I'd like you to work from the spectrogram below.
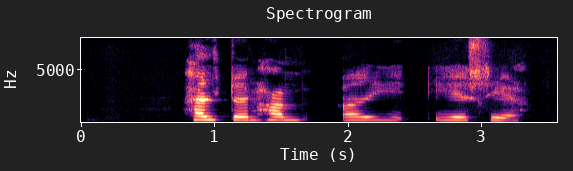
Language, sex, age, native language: Icelandic, female, 8, Icelandic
